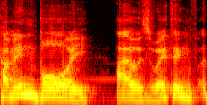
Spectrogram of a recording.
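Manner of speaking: put-on mixed Irish and Scottish accent. Voicing a game character greeting a boy: Irish-Scottish accent. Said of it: "I'm doing a Irish, Scottish thing".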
